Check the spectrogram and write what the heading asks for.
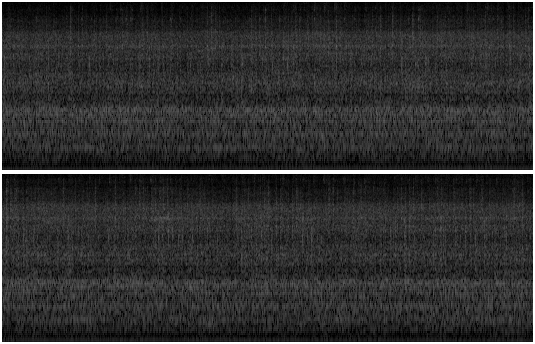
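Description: Milling machine running steadily with a constant low hum, its spindle turning an edge finder.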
